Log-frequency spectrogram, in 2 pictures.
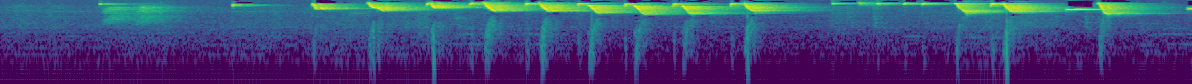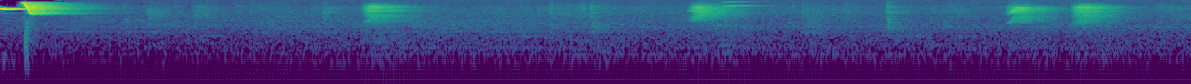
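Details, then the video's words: European goldfinch song: a few scratchy chips, then a long run of loud, high, falling notes in rapid series, followed by sparse short buzzy calls with quiet gaps. "Jilguero de canto"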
